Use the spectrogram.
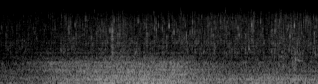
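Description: Murky water flowing and pouring steadily in the video game Stray, a continuous close rushing trickle that swells slightly and holds at a moderate level throughout.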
